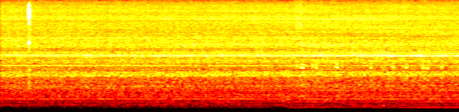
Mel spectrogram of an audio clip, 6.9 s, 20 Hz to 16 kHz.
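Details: Creality Ender 5 Plus printer bed moving down about 150 mm quickly on its Z lead screws, without the earlier squeaking. Faint, steady motor hum with a soft, even whir and no squeak or chirp. Quiet Z axis.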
